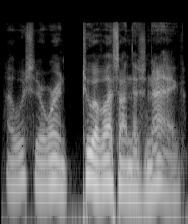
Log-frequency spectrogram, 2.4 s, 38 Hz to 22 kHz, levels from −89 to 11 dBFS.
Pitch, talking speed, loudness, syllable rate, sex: 110 Hz, 255 wpm, -19 LUFS, 6.1 syllables/s, male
